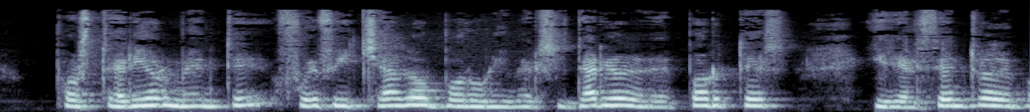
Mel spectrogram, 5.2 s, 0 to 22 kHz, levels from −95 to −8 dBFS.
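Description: A speech recording with nothing technically wrong that can be heard anywhere in it.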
